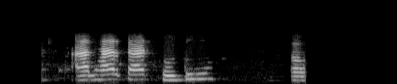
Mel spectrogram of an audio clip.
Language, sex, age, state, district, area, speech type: Hindi, female, 60+, Uttar Pradesh, Lucknow, rural, conversation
